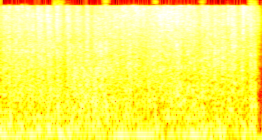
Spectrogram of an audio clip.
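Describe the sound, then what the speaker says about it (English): Dense, loud gunfire in a film shootout, a continuous roar of overlapping shots with no gaps, close and with no voices. "Walker grabbed his shotgun and fought back, but bullets poured in like rain."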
